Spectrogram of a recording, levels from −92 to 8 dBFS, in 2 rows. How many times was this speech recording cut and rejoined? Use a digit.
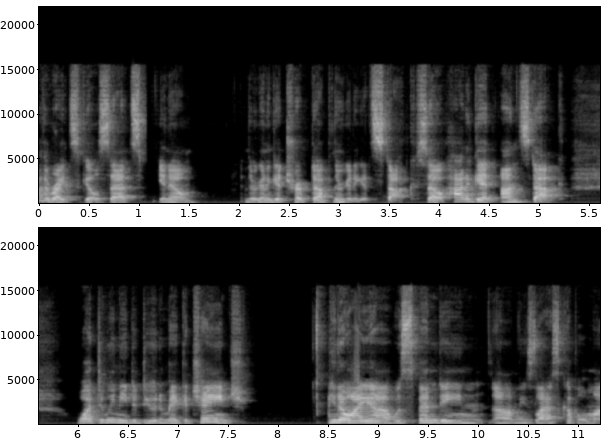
1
